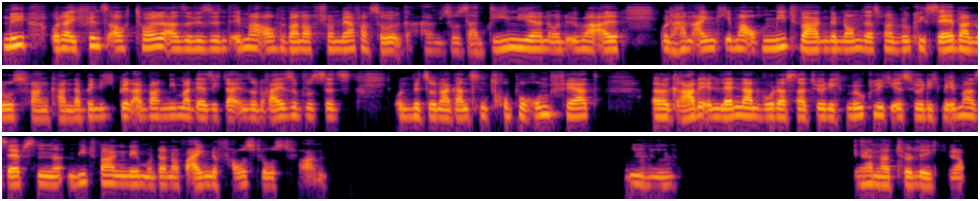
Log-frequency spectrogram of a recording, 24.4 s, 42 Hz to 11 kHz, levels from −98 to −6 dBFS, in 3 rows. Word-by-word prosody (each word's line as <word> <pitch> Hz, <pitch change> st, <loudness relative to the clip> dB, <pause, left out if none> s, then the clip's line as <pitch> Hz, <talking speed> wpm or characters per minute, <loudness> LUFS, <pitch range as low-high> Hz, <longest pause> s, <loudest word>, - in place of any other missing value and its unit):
Ne 230 Hz, +4 st, +5 dB, 0.2 s
oder 185 Hz, 0 st, +4 dB
ich 175 Hz, -, -2 dB
find's 230 Hz, -1 st, +1 dB
auch 180 Hz, +1 st, 0 dB
toll, 210 Hz, +2 st, +3 dB
also 175 Hz, 0 st, +1 dB
wir 180 Hz, -, -2 dB
sind 180 Hz, +1 st, -6 dB
immer 195 Hz, 0 st, 0 dB
auch 175 Hz, +2 st, -1 dB
wir 175 Hz, -, -10 dB
waren 170 Hz, 0 st, +3 dB
auch 170 Hz, 0 st, -1 dB
schon 170 Hz, 0 st, -7 dB
mehrfach 180 Hz, +1 st, 0 dB
so 155 Hz, +1 st, -1 dB
äh -, -, -11 dB, 0.3 s
so 155 Hz, +1 st, -11 dB
Sardinien 180 Hz, +5 st, -2 dB
und 165 Hz, 0 st, -5 dB
überall 175 Hz, -1 st, +3 dB, 0.3 s
und 180 Hz, -, -4 dB
haben 180 Hz, +1 st, -3 dB
eigentlich 180 Hz, +2 st, 0 dB
immer 195 Hz, -1 st, +2 dB
auch 170 Hz, +2 st, -2 dB
'n 185 Hz, -, -3 dB
Mietwagen 175 Hz, -5 st, +3 dB
genommen, 175 Hz, +1 st, 0 dB
dass 170 Hz, 0 st, -1 dB
man 175 Hz, -2 st, -2 dB
wirklich 175 Hz, +1 st, -3 dB
selber 175 Hz, +1 st, +7 dB
losfahren 155 Hz, -2 st, -2 dB
kann. 145 Hz, 0 st, -5 dB
Da 150 Hz, -, +1 dB
bin 165 Hz, 0 st, -3 dB
ich 170 Hz, -, -10 dB
ich 170 Hz, -, -19 dB
bin 175 Hz, -, +2 dB
einfach 175 Hz, -1 st, +1 dB
niemand, 175 Hz, 0 st, -2 dB
der 160 Hz, -, +3 dB
sich 160 Hz, 0 st, -9 dB
da -, -, +2 dB
in 160 Hz, -, -3 dB
so 155 Hz, -, -2 dB
'n -, -, -6 dB
Reisebus 170 Hz, -1 st, -1 dB
setzt 170 Hz, -1 st, -4 dB, 0.3 s
und 165 Hz, -1 st, -6 dB
mit 175 Hz, -, -2 dB
so’ner 160 Hz, -2 st, +2 dB
ganzen 155 Hz, +3 st, -2 dB
Truppe 175 Hz, -2 st, -4 dB
herumfährt. 180 Hz, 0 st, +1 dB, 0.4 s
Äh, 165 Hz, 0 st, +5 dB
gerade 170 Hz, -, +5 dB
in 160 Hz, -, +1 dB
Ländern, 170 Hz, +1 st, +6 dB
wo 165 Hz, -, +3 dB
das 160 Hz, -2 st, +3 dB
natürlich 160 Hz, 0 st, 0 dB
möglich 185 Hz, +2 st, -1 dB
ist, 165 Hz, -, 0 dB
würde 165 Hz, 0 st, -1 dB
ich 160 Hz, -, -17 dB
mir -, -, 0 dB
immer 180 Hz, +1 st, -1 dB
selbst 155 Hz, +2 st, +2 dB
'n 160 Hz, -1 st, -1 dB
Mietwagen 175 Hz, 0 st, -2 dB
nehmen 160 Hz, -1 st, -1 dB
und 150 Hz, +1 st, -8 dB
dann 150 Hz, -1 st, 0 dB
auf 145 Hz, -, -5 dB
eigene 155 Hz, +2 st, +2 dB
Faust 155 Hz, +6 st, -6 dB
losfahren. 140 Hz, -1 st, -9 dB, 2.5 s
Mhm. 150 Hz, -3 st, -7 dB, 1.5 s
Ja, 165 Hz, +1 st, -3 dB
natürlich, 150 Hz, -2 st, -1 dB
ja. 140 Hz, 0 st, -6 dB
170 Hz, 205 wpm, -25 LUFS, 160-180 Hz, 2.5 s, selber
